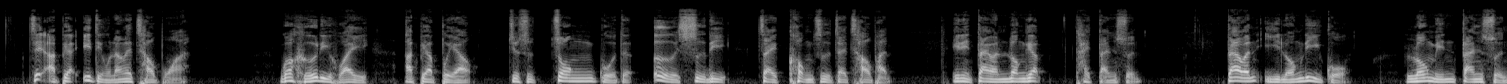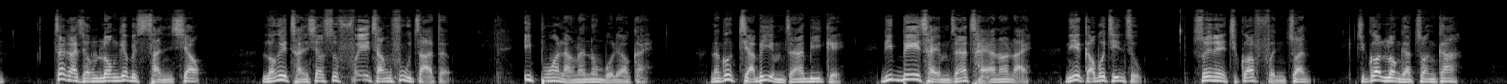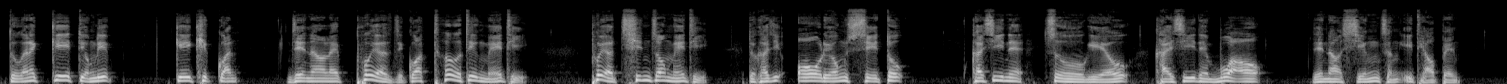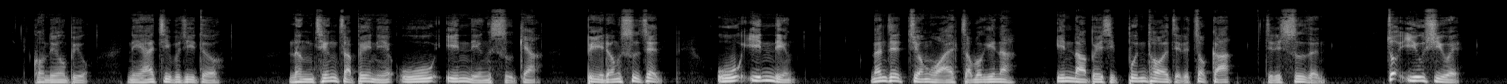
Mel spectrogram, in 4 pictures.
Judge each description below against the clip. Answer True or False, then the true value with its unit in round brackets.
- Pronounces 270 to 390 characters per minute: False (220 characters per minute)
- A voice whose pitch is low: True (130 Hz)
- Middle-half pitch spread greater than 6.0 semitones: False (5.6 semitones)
